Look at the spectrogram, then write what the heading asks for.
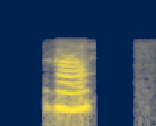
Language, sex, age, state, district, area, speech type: Hindi, female, 18-30, Madhya Pradesh, Seoni, urban, conversation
